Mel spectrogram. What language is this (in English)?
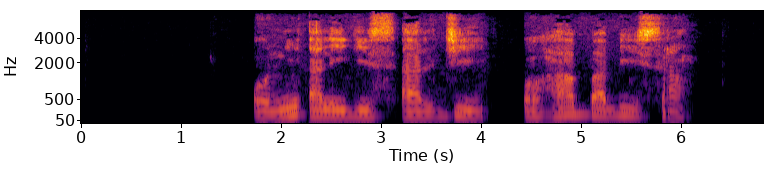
Esperanto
